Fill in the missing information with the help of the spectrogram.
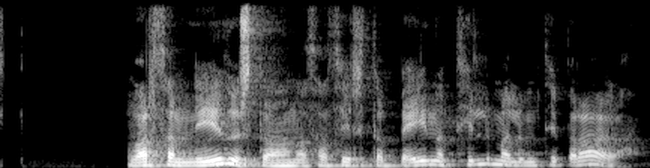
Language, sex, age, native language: Icelandic, male, 40-49, Icelandic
